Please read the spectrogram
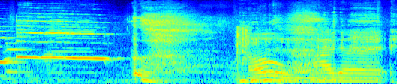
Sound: sour note plays; sighs

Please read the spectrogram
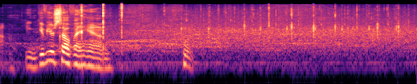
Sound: audience applauds

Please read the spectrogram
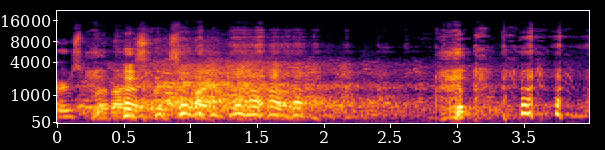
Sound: laughter

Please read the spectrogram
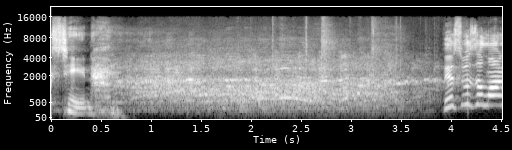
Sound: audience laughing

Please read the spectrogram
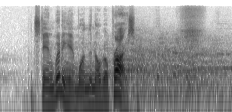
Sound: laughter

